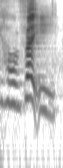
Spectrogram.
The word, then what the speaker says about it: Hawaii: Okay, y'all are gonna hate this, but my biggest pet peeve in this movie is how they keep mispronouncing Hawaii. The W in is pronounced like a V. That's the way the Kanaka Maoli, the Kama'aina, the locals pronounce it.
